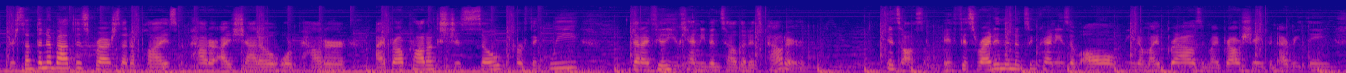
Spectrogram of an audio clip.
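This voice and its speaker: A woman's voice: fairly low pitch, brisk, music in the background. A young woman, stuffy-nosed from a cold, talking through a casual makeup tutorial in a chatty, slangy way with plenty of fillers and asides. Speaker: beauty vlogger and makeup artist.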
